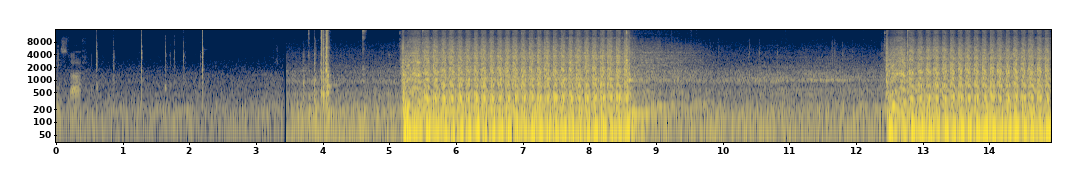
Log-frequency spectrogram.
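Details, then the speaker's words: 1979 Honda Civic 1200 on its first start after sitting about 16 years. After some clatter it catches, runs unevenly and sputters, cuts out, then restarts. Ignition timing is way off, spark was lost, and blow-by comes from the valve cover breather. "um so last time we tried to start this um it did start for a second the timing is definitely way off"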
